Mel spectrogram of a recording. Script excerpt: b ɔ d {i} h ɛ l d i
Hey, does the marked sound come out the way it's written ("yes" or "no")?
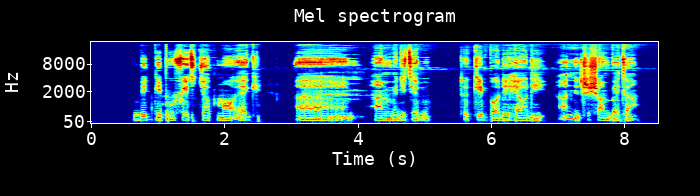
yes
